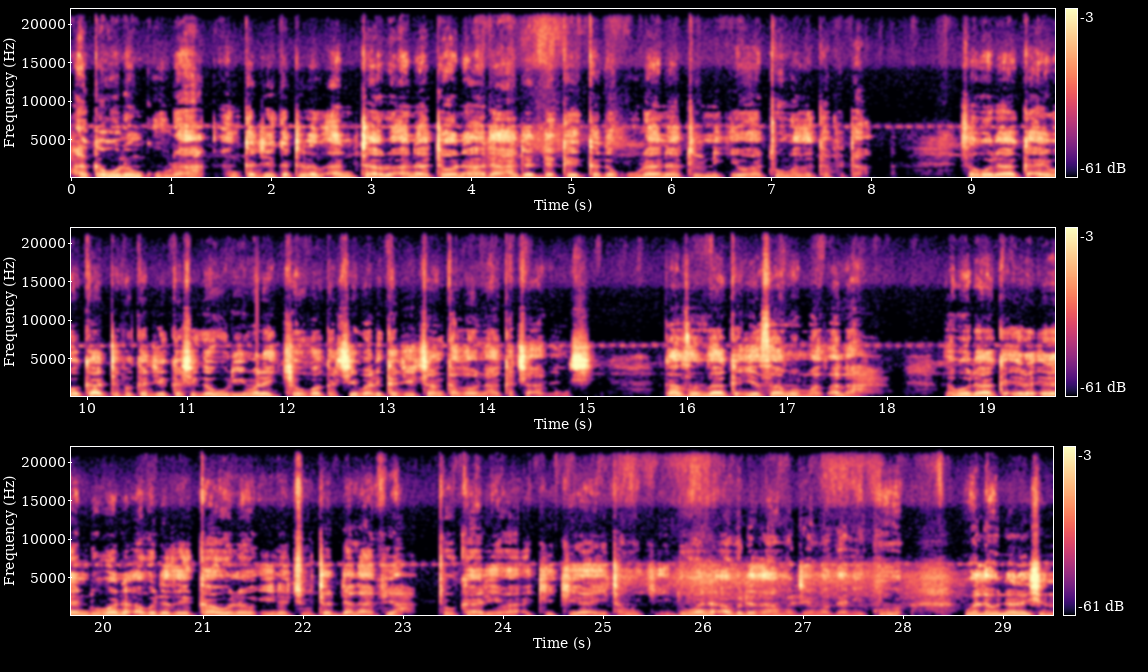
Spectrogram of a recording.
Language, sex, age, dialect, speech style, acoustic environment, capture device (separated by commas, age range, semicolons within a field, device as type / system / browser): Hausa, male, 25-34, Nigeria - Katsina, happy, nature, mobile / Linux / Chrome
